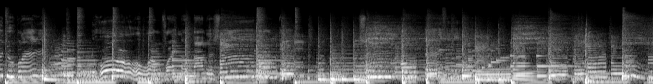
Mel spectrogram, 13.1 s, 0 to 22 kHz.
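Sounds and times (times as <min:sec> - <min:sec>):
electric guitar bending notes: 0:00.0 - 0:13.0
live blues band: 0:00.0 - 0:13.0.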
